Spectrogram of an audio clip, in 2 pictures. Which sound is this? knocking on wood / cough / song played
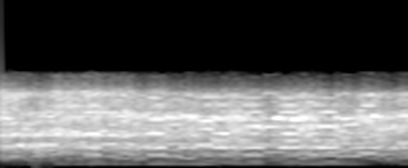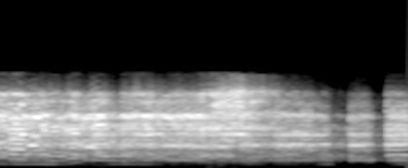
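song played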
